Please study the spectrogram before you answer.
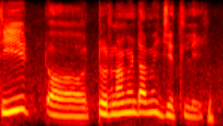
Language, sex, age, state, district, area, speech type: Marathi, male, 18-30, Maharashtra, Thane, urban, spontaneous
